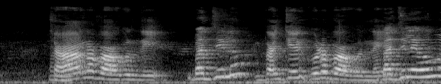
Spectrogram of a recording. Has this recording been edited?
no; 0 cuts

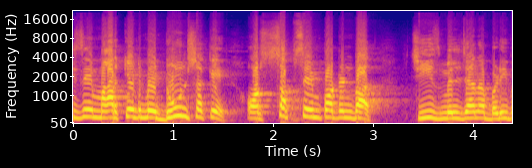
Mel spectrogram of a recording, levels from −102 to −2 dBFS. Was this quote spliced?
no; 0 cuts

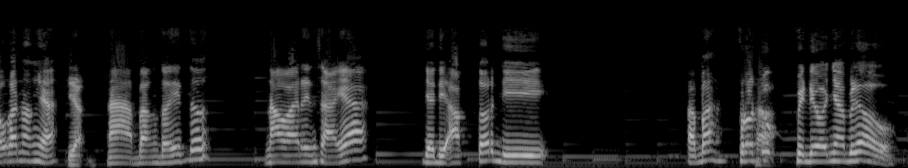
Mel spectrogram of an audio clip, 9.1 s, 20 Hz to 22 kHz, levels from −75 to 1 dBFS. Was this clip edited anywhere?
no; 0 cuts

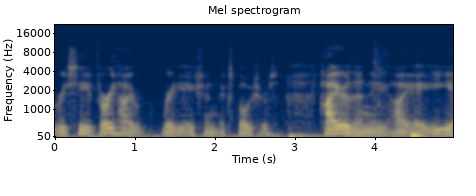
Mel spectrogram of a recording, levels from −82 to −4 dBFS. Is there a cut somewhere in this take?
yes; 1 cut; at 1.8 s

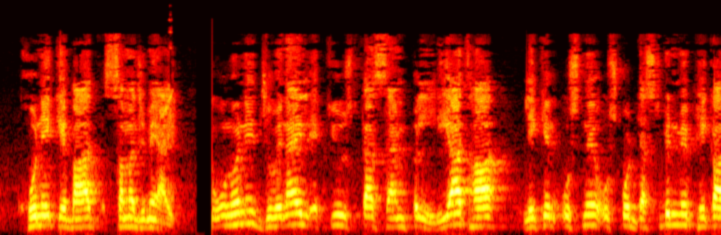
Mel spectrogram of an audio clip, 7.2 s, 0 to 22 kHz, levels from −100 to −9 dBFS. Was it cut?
yes; 1 cut; at 2.2 s

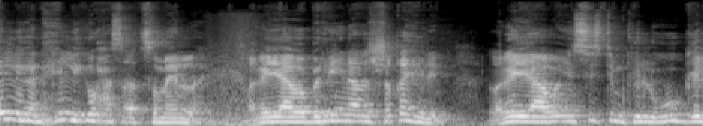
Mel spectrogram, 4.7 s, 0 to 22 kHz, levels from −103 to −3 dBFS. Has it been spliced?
yes; 1 cut; at 1.5 s

